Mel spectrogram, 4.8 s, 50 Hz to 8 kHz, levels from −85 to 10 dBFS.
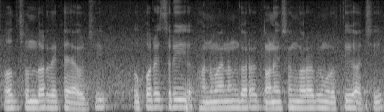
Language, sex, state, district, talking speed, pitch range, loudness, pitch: Odia, male, Odisha, Malkangiri, 110 wpm, 120-135 Hz, -12 LUFS, 130 Hz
